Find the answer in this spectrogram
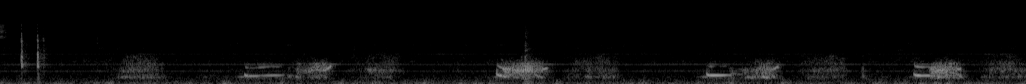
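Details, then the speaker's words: Rapid breaths with high, musical whistling on breathing out, from obstructed small-calibre bronchi in lower airway obstruction; wheezes. "pertenece al síndrome de obstrucción de la vía aérea inferior y lo vamos a encontrar entonces en bronquitis bronquiolitis y muy importante si es unilateral pensar siempre en cuerpo extraño escuchemos sibilancias"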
